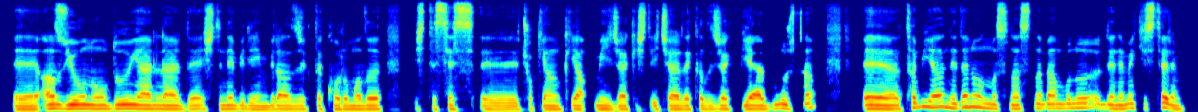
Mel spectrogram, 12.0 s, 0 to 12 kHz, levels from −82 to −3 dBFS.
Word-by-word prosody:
eee, 100 Hz, 0 st, +2 dB
az 120 Hz, 0 st, +2 dB
yoğun 120 Hz, 0 st, +5 dB
olduğu 115 Hz, +2 st, +2 dB
yerlerde, 110 Hz, -2 st, +1 dB
işte, 110 Hz, +1 st, -3 dB
ne 110 Hz, -1 st, 0 dB
bileyim, 100 Hz, -2 st, -2 dB
birazcık 105 Hz, -1 st, -2 dB
da 105 Hz, -, -3 dB
korumalı, 105 Hz, 0 st, 0 dB, 0.3 s
işte, 105 Hz, 0 st, -6 dB
ses, 105 Hz, +1 st, +1 dB
eee, 95 Hz, -1 st, -1 dB
çok 105 Hz, -1 st, -10 dB
yankı 105 Hz, +1 st, -2 dB
yapmayacak, 100 Hz, -1 st, -1 dB
işte, 95 Hz, 0 st, -5 dB
içeride 105 Hz, 0 st, 0 dB
kalacak 105 Hz, 0 st, -3 dB
bir -, -, -2 dB
yer 105 Hz, 0 st, +3 dB
bulursam, 125 Hz, +5 st, -2 dB, 0.5 s
eee, 110 Hz, -1 st, +5 dB
tabii 175 Hz, +4 st, 0 dB
ya, 170 Hz, +1 st, +3 dB
neden 165 Hz, +2 st, +1 dB
olmasın? 130 Hz, -8 st, -1 dB
Aslında 125 Hz, +3 st, -2 dB
ben 130 Hz, 0 st, 0 dB
bunu 140 Hz, -2 st, -1 dB
denemek 120 Hz, +4 st, -1 dB
isterim. 125 Hz, -5 st, +1 dB
110 Hz, 165 wpm, -23 LUFS, 105-120 Hz, 0.5 s, yoğun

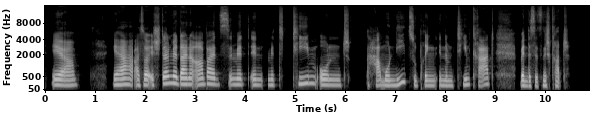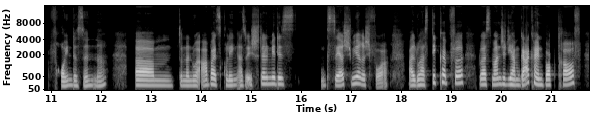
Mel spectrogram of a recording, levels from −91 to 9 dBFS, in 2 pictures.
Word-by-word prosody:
Ja, 190 Hz, -1 st, +1 dB, 0.7 s
ja, 205 Hz, 0 st, +1 dB
also, 195 Hz, +1 st, -1 dB
ich 190 Hz, 0 st, -1 dB
stelle 240 Hz, +1 st, +2 dB
mir 255 Hz, -1 st, +3 dB
deine 220 Hz, -1 st, +3 dB
Arbeit 215 Hz, +1 st, 0 dB
s -, -, -12 dB
mit 210 Hz, 0 st, -5 dB
in 195 Hz, -1 st, -6 dB
mit 190 Hz, 0 st, -9 dB, 0.2 s
Team 245 Hz, +1 st, -5 dB
und 190 Hz, -2 st, -4 dB, 0.4 s
Harmonie 180 Hz, +8 st, -3 dB
zu 180 Hz, -, -8 dB
bringen 175 Hz, +1 st, -5 dB
in 180 Hz, -, -8 dB
'nem 175 Hz, -1 st, -7 dB
Team, 200 Hz, +1 st, -7 dB
grad, 220 Hz, +1 st, -2 dB, 0.5 s
wenn 180 Hz, -2 st, +3 dB
das 165 Hz, -1 st, -4 dB
jetzt 155 Hz, -1 st, -8 dB
nicht 170 Hz, -2 st, -5 dB
grad -, -, -9 dB, 0.5 s
Freunde 175 Hz, +3 st, -1 dB
sind, 170 Hz, +3 st, -5 dB
ne, 170 Hz, +7 st, -5 dB, 0.5 s
ähm, 180 Hz, -2 st, +5 dB
sondern 175 Hz, -1 st, -2 dB
nur 175 Hz, 0 st, -1 dB
Arbeitskollegen 190 Hz, -1 st, +1 dB
also, 175 Hz, -, -3 dB
ich -, -, -3 dB
stelle 230 Hz, 0 st, +1 dB
mir 230 Hz, 0 st, +2 dB
das 220 Hz, -2 st, -2 dB, 0.7 s
sehr 180 Hz, +1 st, +3 dB
schwierig 225 Hz, -3 st, 0 dB
vor, -, -, -3 dB, 0.4 s
weil 180 Hz, 0 st, +3 dB
du 190 Hz, -, +1 dB
hast 195 Hz, 0 st, -1 dB
Dickköpfe, 275 Hz, -1 st, +3 dB, 0.3 s
du 205 Hz, -, -2 dB
hast 210 Hz, 0 st, +4 dB
manche, 215 Hz, +2 st, +1 dB
die 210 Hz, 0 st, +3 dB
haben 195 Hz, -1 st, +1 dB
gar 195 Hz, +9 st, +7 dB
keinen 215 Hz, -8 st, +3 dB
Bock 195 Hz, 0 st, +3 dB
drauf, 215 Hz, +7 st, +2 dB
195 Hz, 150 wpm, -23 LUFS, 180-220 Hz, 0.7 s, gar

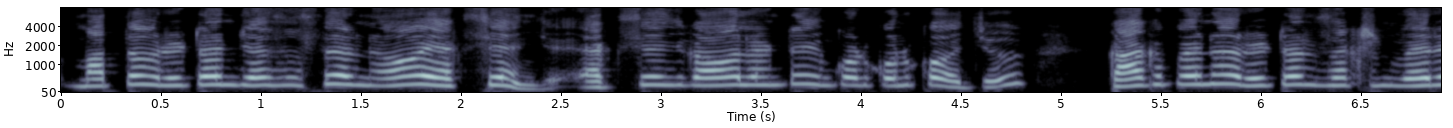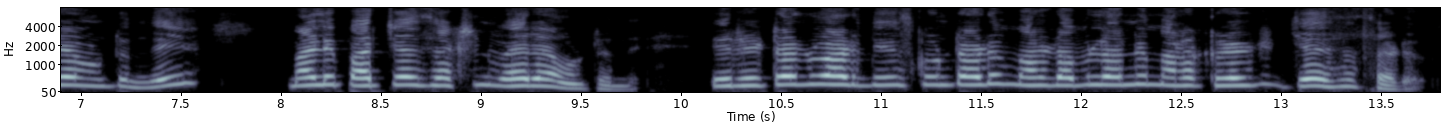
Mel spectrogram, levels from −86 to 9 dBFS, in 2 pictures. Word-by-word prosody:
మొత్తం 245 Hz, +5 st, 0 dB
రిటర్న్ 290 Hz, +2 st, +2 dB
చేసేస్తే 275 Hz, +3 st, -2 dB, 0.2 s
no 260 Hz, +2 st, 0 dB, 0.2 s
exchange, 250 Hz, -, -2 dB, 0.3 s
exchange 285 Hz, +8 st, -6 dB
కావాలంటే 285 Hz, +2 st, +1 dB
ఇంకోటి 270 Hz, -1 st, -3 dB
కొనుక్కోవచ్చు, 245 Hz, -7 st, -2 dB, 0.6 s
కాకపోయినా 300 Hz, +5 st, +2 dB, 0.2 s
రిటర్న్ 290 Hz, +2 st, -1 dB
సెక్షన్ 265 Hz, 0 st, -6 dB
వేరే 265 Hz, +2 st, +4 dB
ఉంటుంది, 235 Hz, -1 st, -5 dB, 0.6 s
మళ్ళీ 285 Hz, +2 st, +3 dB
పర్చేజ్ 275 Hz, +2 st, +3 dB
సెక్షన్ 280 Hz, +2 st, -5 dB
వేరే 255 Hz, 0 st, +4 dB
ఉంటుంది. 140 Hz, -5 st, -14 dB, 0.4 s
ఈ -, -, +2 dB
రిటర్న్ 295 Hz, +3 st, +3 dB
వాడు 295 Hz, -1 st, +6 dB
తీసుకుంటాడు 285 Hz, +2 st, -1 dB
మన 270 Hz, -, 0 dB
డబ్బులన్నీ 290 Hz, +2 st, 0 dB
మనకి 270 Hz, -1 st, -3 dB
క్రెడిట్ 270 Hz, +1 st, 0 dB
చేసేస్తాడు. 230 Hz, -3 st, 0 dB
270 Hz, 120 wpm, -23 LUFS, 255-290 Hz, 0.6 s, వాడు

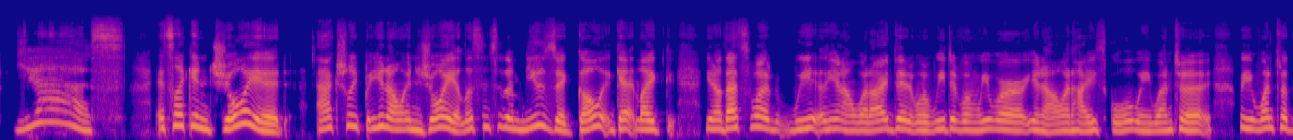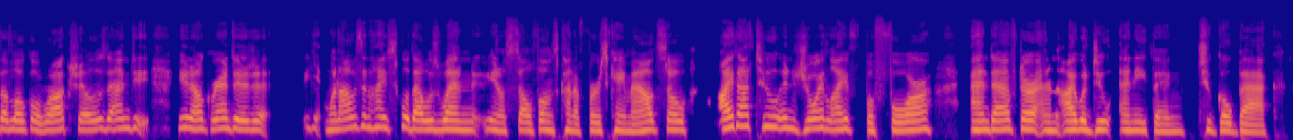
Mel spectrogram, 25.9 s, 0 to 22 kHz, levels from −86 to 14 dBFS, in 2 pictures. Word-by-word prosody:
Yes, 320 Hz, -, -5 dB, 0.3 s
it's, 265 Hz, +4 st, -2 dB
like, 325 Hz, 0 st, +2 dB
"Enjoy 260 Hz, -, +3 dB
it, 195 Hz, -, +4 dB, 0.3 s
actually, 285 Hz, +5 st, -2 dB
p 245 Hz, -, -5 dB
you 300 Hz, +3 st, +2 dB
know, 235 Hz, -3 st, +2 dB
enjoy 240 Hz, +3 st, +3 dB
it, 190 Hz, -, 0 dB
listen 260 Hz, +6 st, -3 dB
to 300 Hz, -, -10 dB
the 265 Hz, -2 st, +3 dB
music, 230 Hz, -, 0 dB
go 260 Hz, +7 st, +2 dB
get, 240 Hz, +3 st, 0 dB
like" 225 Hz, -3 st, 0 dB, 0.3 s
You 250 Hz, -, 0 dB
know, 240 Hz, -, +2 dB
that's 260 Hz, +3 st, +3 dB
what 285 Hz, -5 st, +2 dB
we 235 Hz, +5 st, -1 dB
you 245 Hz, +1 st, -1 dB
know, 210 Hz, -3 st, -3 dB
what 205 Hz, 0 st, -1 dB
I 220 Hz, +3 st, +2 dB
did 235 Hz, -3 st, +1 dB
what 205 Hz, -1 st, 0 dB
we 230 Hz, +2 st, -1 dB
did 240 Hz, -2 st, 0 dB
when 215 Hz, -1 st, -2 dB
we 225 Hz, +3 st, 0 dB
were, 220 Hz, -4 st, +1 dB
you 220 Hz, +2 st, -2 dB
know, 190 Hz, 0 st, -2 dB
in 205 Hz, -, 0 dB
high 195 Hz, 0 st, -1 dB
school. 210 Hz, +2 st, -3 dB
We 200 Hz, -2 st, -2 dB
went 200 Hz, +2 st, -2 dB
to 205 Hz, -5 st, +2 dB, 0.3 s
we 260 Hz, -3 st, 0 dB
went 255 Hz, +3 st, -1 dB
to 270 Hz, -3 st, +1 dB
the 240 Hz, -, 0 dB
local 225 Hz, -2 st, -1 dB
rock 220 Hz, +3 st, +1 dB
shows 230 Hz, +2 st, -2 dB
and, 250 Hz, +1 st, -1 dB
y -, -, -7 dB, 0.3 s
you 275 Hz, +1 st, -2 dB
know, 245 Hz, -2 st, +2 dB
granted, 240 Hz, -1 st, +1 dB
eh 220 Hz, -, -2 dB, 0.4 s
y 260 Hz, 0 st, -11 dB
when 225 Hz, +1 st, -2 dB
I 245 Hz, -, +1 dB
was 285 Hz, +2 st, -5 dB
in 295 Hz, -, -2 dB
high 280 Hz, 0 st, -2 dB
school 270 Hz, +3 st, -1 dB
that 230 Hz, -2 st, +3 dB
was 230 Hz, -1 st, 0 dB
when, 225 Hz, -2 st, +1 dB
you 235 Hz, -2 st, -3 dB
know, 200 Hz, -, -2 dB
cell 205 Hz, 0 st, -3 dB
phones 215 Hz, -3 st, -2 dB
kind 210 Hz, 0 st, -2 dB
of 180 Hz, -, -6 dB
first 200 Hz, -2 st, -3 dB
came 200 Hz, -3 st, -2 dB
out, 205 Hz, +3 st, +2 dB
so, 220 Hz, -2 st, -1 dB, 0.3 s
I 250 Hz, +3 st, +8 dB
got 315 Hz, -1 st, +1 dB
to 295 Hz, -1 st, -1 dB
enjoy 255 Hz, -1 st, 0 dB
life 230 Hz, -2 st, -1 dB
before 215 Hz, +3 st, +1 dB, 0.4 s
and 225 Hz, +1 st, +3 dB
after 230 Hz, +1 st, +4 dB
and 210 Hz, -1 st, 0 dB
I 220 Hz, +1 st, +5 dB
would 225 Hz, -2 st, +4 dB
do 220 Hz, +1 st, 0 dB
anything 190 Hz, -4 st, -2 dB
to 220 Hz, -, -4 dB
go 200 Hz, +1 st, +1 dB
back. 170 Hz, -2 st, 0 dB
230 Hz, 210 wpm, -22 LUFS, 210-255 Hz, 0.4 s, I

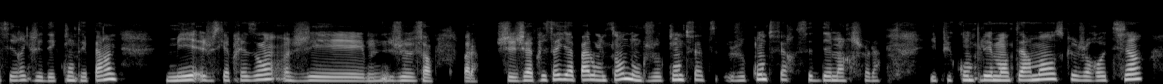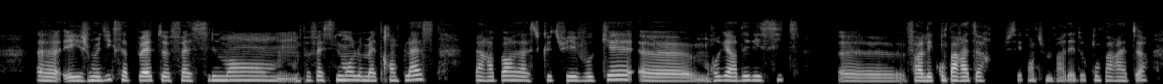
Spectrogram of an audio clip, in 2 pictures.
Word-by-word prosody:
C'est 190 Hz, +1 st, -6 dB
vrai 195 Hz, +2 st, -2 dB
que -, -, -12 dB
j'ai 180 Hz, -1 st, -3 dB
des 165 Hz, 0 st, -4 dB
comptes 185 Hz, 0 st, -3 dB
épargne, 200 Hz, +8 st, +4 dB, 0.5 s
mais, 195 Hz, +3 st, +4 dB
jusqu'à 185 Hz, +1 st, -4 dB
présent, 195 Hz, +6 st, +1 dB, 0.2 s
j'ai 170 Hz, -1 st, 0 dB
mmh 160 Hz, +1 st, -4 dB
je 180 Hz, +1 st, -1 dB
enfin, 170 Hz, -3 st, 0 dB, 0.3 s
voilà. -, -, 0 dB, 0.2 s
J'ai 175 Hz, -, -1 dB
j'ai 180 Hz, +3 st, +2 dB
appris 195 Hz, +3 st, +2 dB
ça, 220 Hz, -, +2 dB
il -, -, +2 dB
y -, -, +5 dB
a 210 Hz, -, +4 dB
pas 210 Hz, +1 st, +5 dB
longtemps, 210 Hz, +3 st, +2 dB
donc 200 Hz, -9 st, +6 dB
je 180 Hz, +1 st, -4 dB
compte 215 Hz, +4 st, +1 dB
fait 210 Hz, -3 st, -5 dB, 0.2 s
je 185 Hz, 0 st, -8 dB
compte 235 Hz, +5 st, +2 dB
faire 215 Hz, -2 st, -7 dB
cette 195 Hz, -3 st, -7 dB
démarche-là 180 Hz, -2 st, -3 dB, 0.5 s
et 175 Hz, -, -5 dB
puis 195 Hz, -, -9 dB
complémentairement, 200 Hz, +4 st, +4 dB
ce -, -, -10 dB
que 215 Hz, -, -1 dB
je 190 Hz, -, -3 dB
retiens, 190 Hz, +7 st, +3 dB, 0.6 s
heu 180 Hz, -2 st, +2 dB
et 175 Hz, +1 st, +2 dB
je 180 Hz, -, -2 dB
me 180 Hz, -, +3 dB
dis 205 Hz, +4 st, -3 dB
que -, -, -9 dB
ça 190 Hz, -, +1 dB
peut 185 Hz, +2 st, -2 dB
être 185 Hz, -1 st, +4 dB
facilement 195 Hz, +1 st, -1 dB, 0.2 s
on -, -, -7 dB
peut 185 Hz, +3 st, -8 dB
facilement 200 Hz, +2 st, 0 dB
le 195 Hz, -1 st, +1 dB
mettre 185 Hz, 0 st, -1 dB
en 185 Hz, -, 0 dB
place 210 Hz, +5 st, 0 dB, 0.4 s
par 190 Hz, -2 st, -1 dB
rapport 195 Hz, +2 st, 0 dB
à 190 Hz, -2 st, 0 dB
ce -, -, -9 dB
que -, -, -7 dB
tu 185 Hz, +1 st, -3 dB
évoquais, 190 Hz, +6 st, +1 dB
hem, 165 Hz, -3 st, 0 dB
regarder 185 Hz, +1 st, +1 dB
les 195 Hz, -1 st, 0 dB
sites, 205 Hz, +4 st, -11 dB, 0.4 s
heu, 155 Hz, -1 st, -4 dB
enfin 175 Hz, -1 st, +1 dB
les 175 Hz, 0 st, +1 dB
comparateurs. 185 Hz, -1 st, +1 dB
Tu -, -, -15 dB
sais 205 Hz, -, -9 dB
quand 195 Hz, -, -8 dB
tu 90 Hz, -, -10 dB
me -, -, -5 dB
parlais 85 Hz, 0 st, -6 dB
de -, -, -9 dB
comparateur, 185 Hz, -1 st, -5 dB
185 Hz, 205 wpm, -24 LUFS, 175-200 Hz, 0.6 s, donc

